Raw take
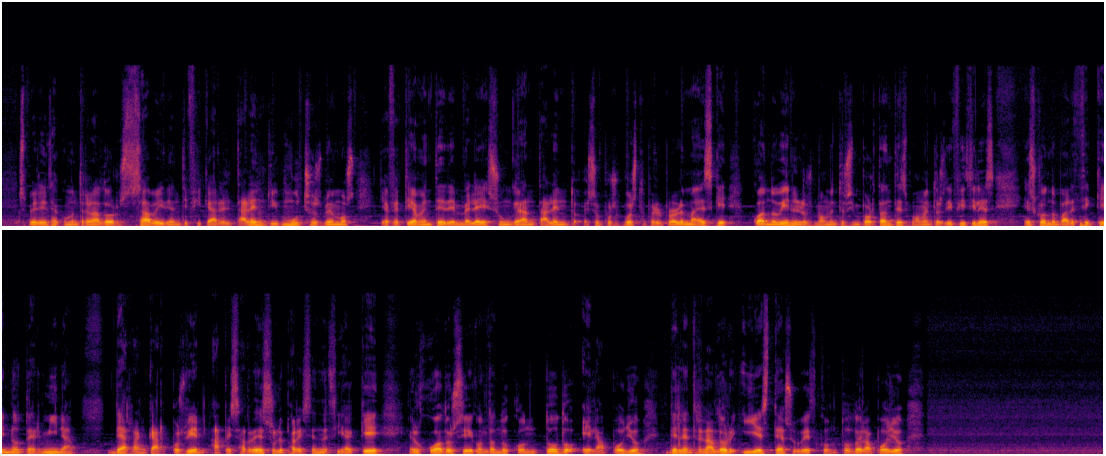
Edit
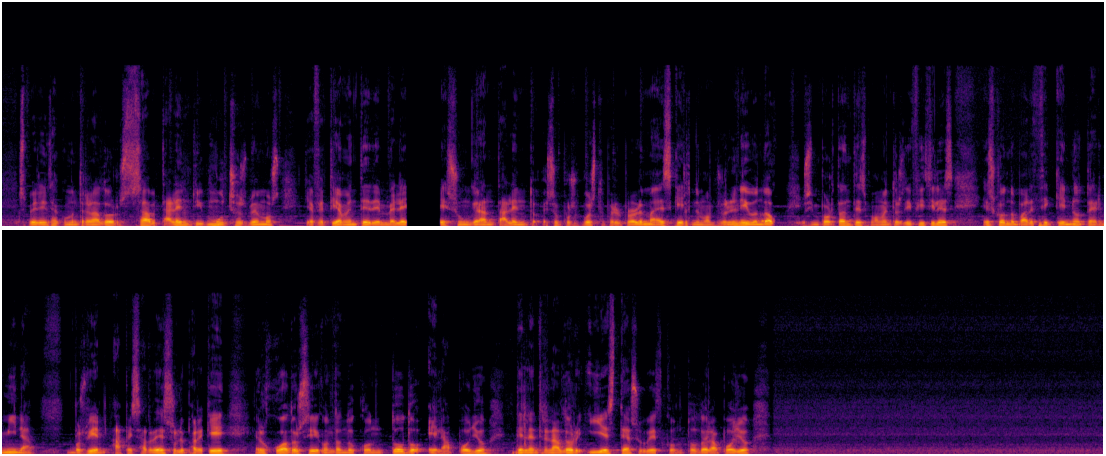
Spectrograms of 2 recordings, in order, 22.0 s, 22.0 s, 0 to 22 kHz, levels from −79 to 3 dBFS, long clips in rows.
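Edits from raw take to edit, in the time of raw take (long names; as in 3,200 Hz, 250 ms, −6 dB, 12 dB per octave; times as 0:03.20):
0:01.52–0:02.27: remove
0:04.79: splice in silence 0.34 s
0:07.22–0:08.43: reverse
0:12.17–0:12.75: remove
0:14.01–0:14.56: remove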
